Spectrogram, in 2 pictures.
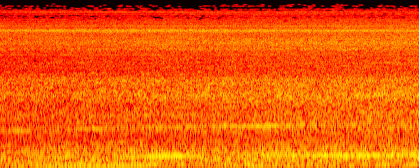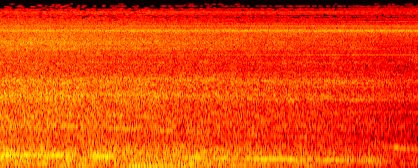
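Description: An electric motor whirs steadily with a loud hiss, then begins to slow down.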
